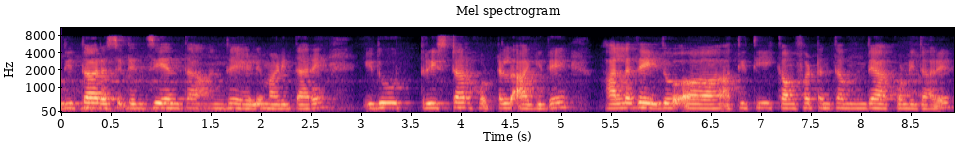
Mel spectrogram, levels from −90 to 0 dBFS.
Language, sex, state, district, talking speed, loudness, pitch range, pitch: Kannada, female, Karnataka, Dharwad, 115 wpm, -19 LUFS, 170-185 Hz, 180 Hz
